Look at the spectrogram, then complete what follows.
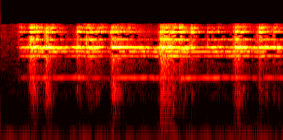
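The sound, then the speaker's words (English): A loud bell rings on its own for a General Electric Ring the Bell contest announcement, struck again and again in uneven bursts roughly a second apart, its bright metallic tone sustaining and overlapping between strikes. No one speaks. “General Electric rings the bell with a wonderful contest for you.”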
